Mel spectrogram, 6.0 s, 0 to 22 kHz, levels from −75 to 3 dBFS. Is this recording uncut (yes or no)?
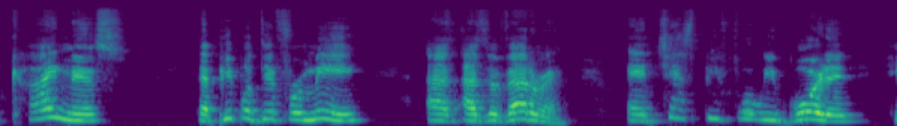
no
